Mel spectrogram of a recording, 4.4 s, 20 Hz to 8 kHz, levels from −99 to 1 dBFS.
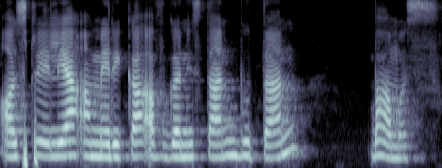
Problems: background sounds at intervals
